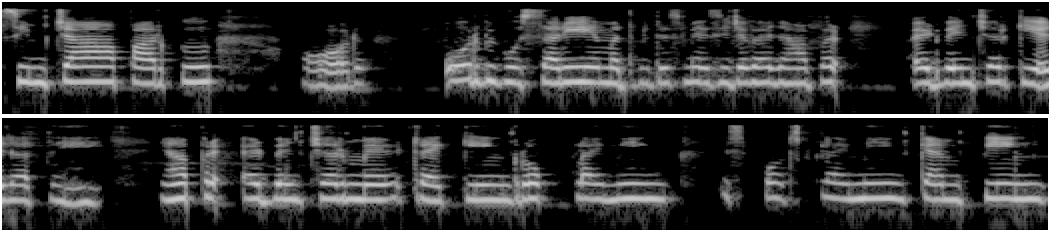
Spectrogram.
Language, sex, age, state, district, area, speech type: Hindi, female, 18-30, Madhya Pradesh, Ujjain, urban, spontaneous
